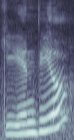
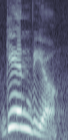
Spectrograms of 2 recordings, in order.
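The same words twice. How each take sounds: First: It is said with a questioning tune. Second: It is said with a statement tune. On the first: The speaker asks whether to leave. "So it's more like a question" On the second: The speaker proposes leaving now. "चलो चलते हैं"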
